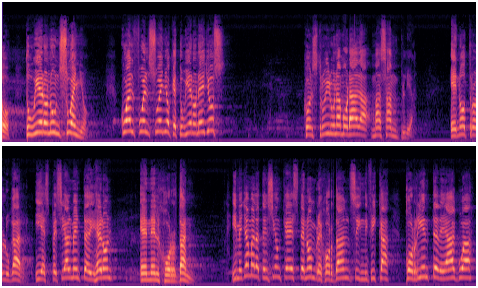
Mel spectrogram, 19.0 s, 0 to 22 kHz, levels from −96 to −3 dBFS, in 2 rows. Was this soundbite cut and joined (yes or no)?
yes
